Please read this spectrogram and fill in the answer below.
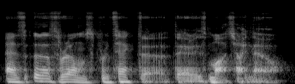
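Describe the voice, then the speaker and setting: An actor playing a calm, commanding male protector god in a game cutscene. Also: fairly low pitch. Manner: measured, commanding. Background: orchestral game music.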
